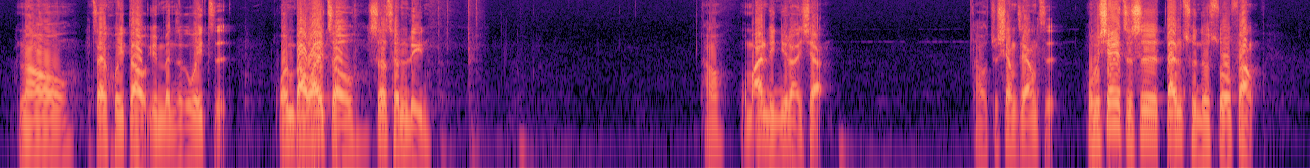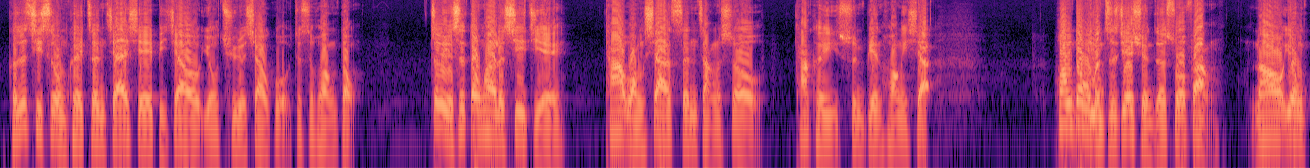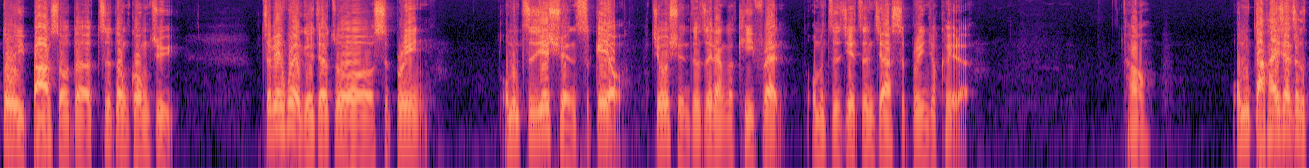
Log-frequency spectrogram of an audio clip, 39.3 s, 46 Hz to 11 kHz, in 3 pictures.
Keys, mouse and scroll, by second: 1.0 shift+Page_Up, 3.7 click, 4.3 KP_0, 4.7 Return, 7.8 KP_0, 10.5 click, 15.2 middle click, 15.2-16.9 middle drag, 24.8 click, 27.1 click, 32.0 click, 35.0 click, 38.8 click.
